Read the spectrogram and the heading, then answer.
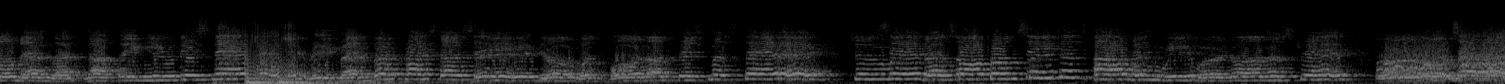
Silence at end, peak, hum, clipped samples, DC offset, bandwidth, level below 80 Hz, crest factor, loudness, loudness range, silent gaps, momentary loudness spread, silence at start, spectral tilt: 0 s; -32 dBFS; none; under 0.1%; under 0.1%; 16 kHz; -56 dBFS; 6 dB; -40 LUFS; 1 LU; none; 4 LU; 0 s; -5.5 dB/octave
